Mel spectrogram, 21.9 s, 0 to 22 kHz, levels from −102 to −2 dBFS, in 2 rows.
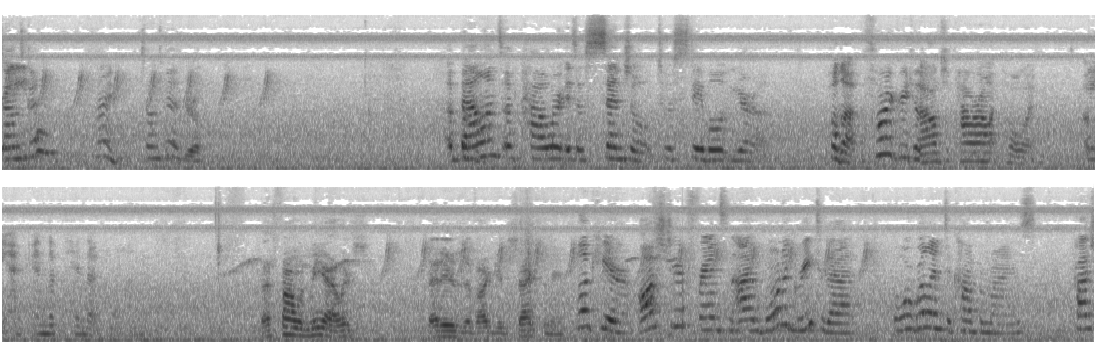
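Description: Compressed frames skipped at 5.51 s: the audio jumps ahead by about 40 ms, roughly two 20 ms frames, because frames were either missing from the file or rejected by the decoder as damaged. The join sounds like a sudden jump in the sound.

Audio missing between chunks is likely behind the skips at 5.76 s, 11.75 s and 17.74 s. They come exactly 6 s apart, and each drops roughly 7 ms as the recorder closes one chunk and opens the next, butting the two sides together.

Compressed frames skipped again at 9.19 s and 10.87 s: these are longer jumps of about 150 ms and about 400 ms, so the sound lurches forward.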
